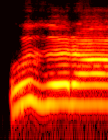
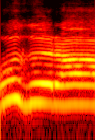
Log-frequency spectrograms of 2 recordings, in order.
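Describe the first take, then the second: The two takes are said the same way.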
